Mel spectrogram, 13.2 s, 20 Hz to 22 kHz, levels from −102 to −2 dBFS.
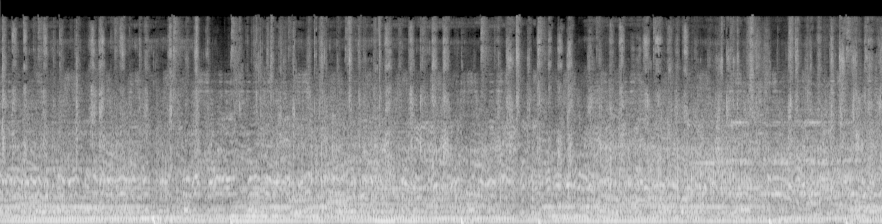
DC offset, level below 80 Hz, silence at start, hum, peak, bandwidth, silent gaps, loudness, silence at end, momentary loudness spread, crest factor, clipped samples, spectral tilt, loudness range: under 0.1%; -24 dBFS; 0 s; none; 0 dBFS; 16.5 kHz; none; -16 LUFS; 0 s; 2 LU; 14 dB; under 0.1%; -5.5 dB/octave; 1 LU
